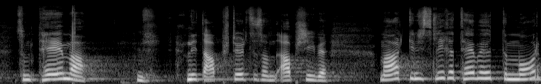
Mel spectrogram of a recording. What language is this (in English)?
Swiss German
